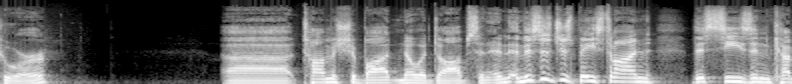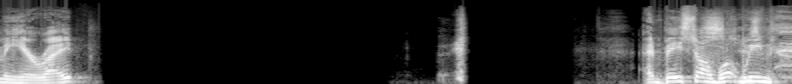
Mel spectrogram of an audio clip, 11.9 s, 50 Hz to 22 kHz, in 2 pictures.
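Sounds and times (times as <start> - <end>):
speech: 0.0 - 0.5, 1.7 - 6.7, 10.8 - 11.8
sneeze: 9.2 - 9.6.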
